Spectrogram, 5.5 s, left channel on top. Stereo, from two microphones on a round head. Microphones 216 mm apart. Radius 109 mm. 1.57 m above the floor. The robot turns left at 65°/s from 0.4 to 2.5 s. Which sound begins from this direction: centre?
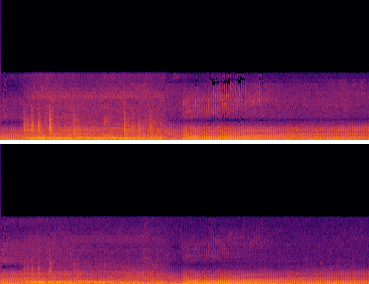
A motorcycle, at 0.0 s.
